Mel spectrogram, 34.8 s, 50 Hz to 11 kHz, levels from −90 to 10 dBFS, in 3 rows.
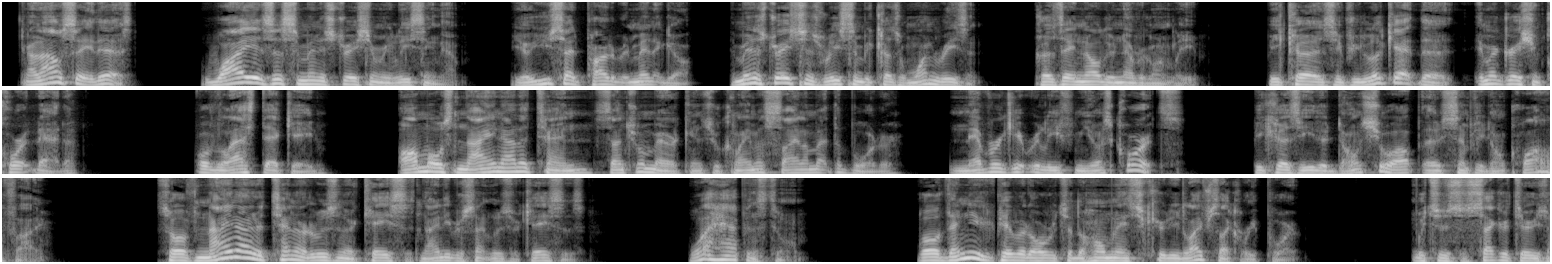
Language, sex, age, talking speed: English, male, 60-79, 195 wpm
